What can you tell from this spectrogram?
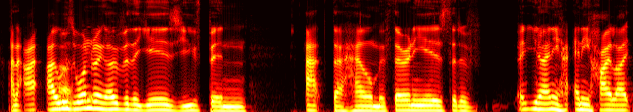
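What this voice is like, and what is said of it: Non-local accent. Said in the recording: “You can probably tell from my accent I'm not Tucson or Southern Arizona born and raised.”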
